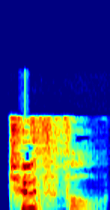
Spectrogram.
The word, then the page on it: toothful: British English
